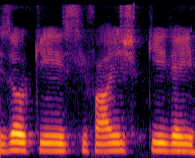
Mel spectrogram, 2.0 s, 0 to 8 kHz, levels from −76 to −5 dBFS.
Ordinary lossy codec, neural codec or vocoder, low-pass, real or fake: AAC, 32 kbps; codec, 24 kHz, 0.9 kbps, WavTokenizer, small release; 7.2 kHz; fake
